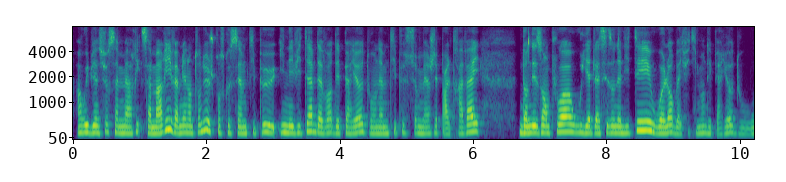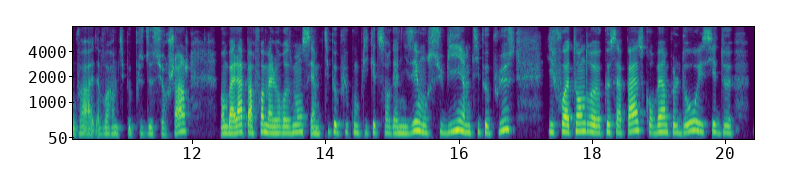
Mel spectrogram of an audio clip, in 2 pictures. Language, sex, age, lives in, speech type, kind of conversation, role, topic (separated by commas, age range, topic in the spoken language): French, female, 40-44, France, conversation, podcast, guest, Comment trouves-tu l’équilibre entre le travail et ta vie personnelle ?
